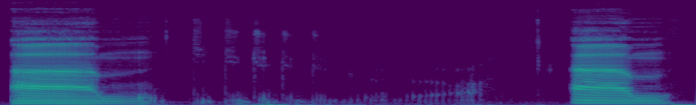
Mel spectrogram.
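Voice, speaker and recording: A man's voice: deep voice, little pitch movement, extremely slow, fairly bright tone, clear, resonant tone, no echo. A young man with an English accent from Kent, chatting casually on a live stream as he reads and answers viewer questions, rambling with plenty of fillers and restarts. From England.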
